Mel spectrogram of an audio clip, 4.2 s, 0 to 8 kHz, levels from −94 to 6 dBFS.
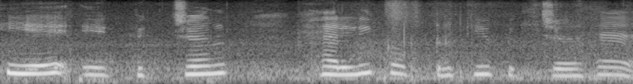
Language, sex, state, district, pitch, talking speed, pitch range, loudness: Hindi, female, Punjab, Fazilka, 235 Hz, 100 wpm, 215-265 Hz, -15 LUFS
